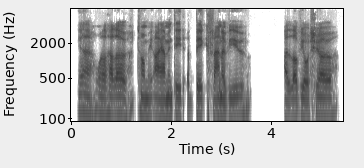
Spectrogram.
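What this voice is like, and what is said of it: British accent. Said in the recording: “You might recognize uh, my accent. It's uh, British”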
